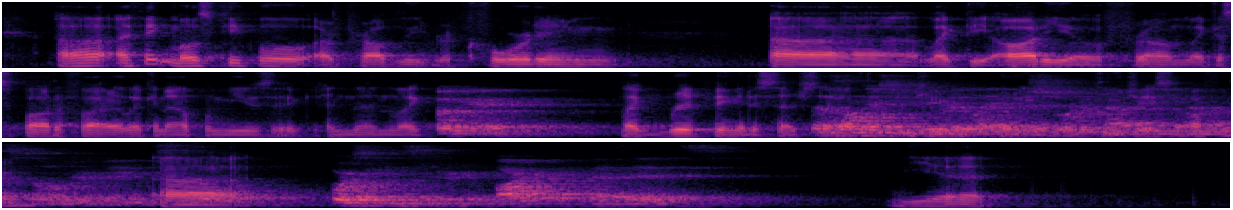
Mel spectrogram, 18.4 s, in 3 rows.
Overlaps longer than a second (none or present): present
